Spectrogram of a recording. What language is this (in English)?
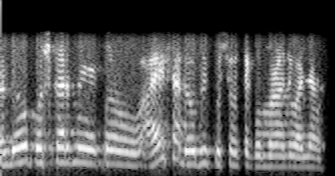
Sindhi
